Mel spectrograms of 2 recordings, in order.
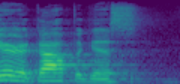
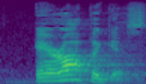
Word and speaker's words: Areopagus: The Areopagus, I said that wrong, the Areopagus, there we go.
